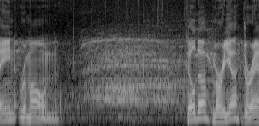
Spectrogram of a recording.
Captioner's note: applause, cheering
